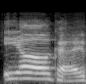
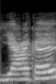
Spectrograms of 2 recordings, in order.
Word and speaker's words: Iago: do that Bradley sir I've always pronounced it Iago but apparently it's actually pronounced Iago because it's a Welsh name I'm not gonna start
